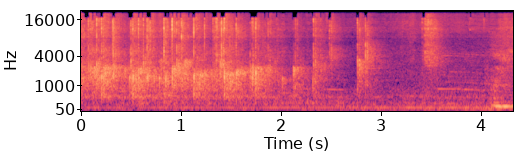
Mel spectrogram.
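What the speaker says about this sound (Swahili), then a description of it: "Mpe tena Yesu makofi." A church seminar congregation applauding for Jesus, with brisk clapping at first that thins and fades to scattered sounds, ending in a brief louder burst.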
